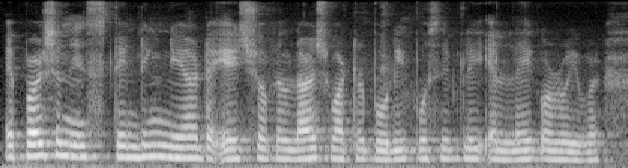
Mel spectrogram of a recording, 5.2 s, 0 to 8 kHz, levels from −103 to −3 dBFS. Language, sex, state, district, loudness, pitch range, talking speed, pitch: English, female, Arunachal Pradesh, Lower Dibang Valley, -18 LUFS, 160-200 Hz, 185 wpm, 170 Hz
